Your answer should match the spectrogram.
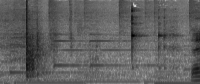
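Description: Kitchenware clinking: a sharp knock about a quarter of a second in, then a lighter clink with a brief ring about a second later.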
